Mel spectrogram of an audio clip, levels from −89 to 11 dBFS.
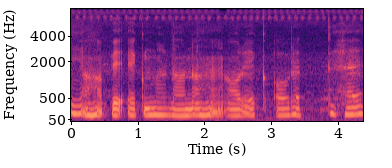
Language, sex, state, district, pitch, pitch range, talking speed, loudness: Hindi, male, Bihar, Gaya, 130 Hz, 125-140 Hz, 125 wpm, -18 LUFS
